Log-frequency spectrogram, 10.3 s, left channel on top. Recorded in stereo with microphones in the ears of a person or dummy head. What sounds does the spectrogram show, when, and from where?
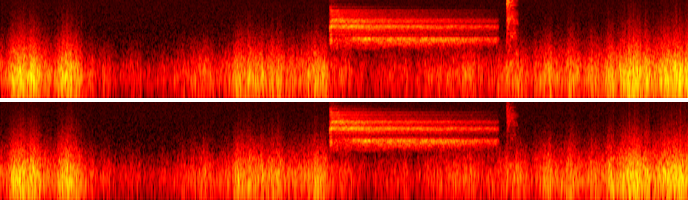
4.9 s breathing: 10° right (ahead or behind)
7.6 s a clunk: 40° left (ahead or behind)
